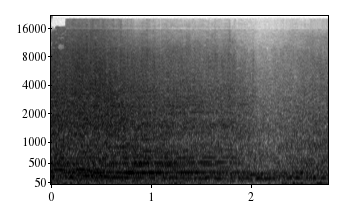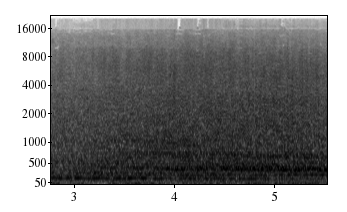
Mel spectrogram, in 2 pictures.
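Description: Whelen modified race cars in iRacing roar together on the restart at Thompson Speedway in Connecticut, engines climbing through the gears in a dense, continuous snarl, with a brief dip around two seconds before the pack noise resumes.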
